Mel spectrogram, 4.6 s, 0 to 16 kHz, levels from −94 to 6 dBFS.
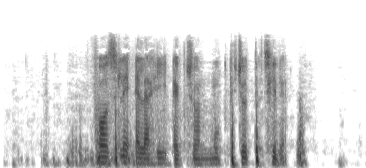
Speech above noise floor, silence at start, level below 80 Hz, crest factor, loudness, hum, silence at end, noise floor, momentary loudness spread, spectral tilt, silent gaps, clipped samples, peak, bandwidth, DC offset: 35 dB; 0.55 s; -46 dBFS; 22 dB; -22 LUFS; none; 0.75 s; -56 dBFS; 15 LU; -5.5 dB/octave; none; under 0.1%; -2 dBFS; 7.6 kHz; under 0.1%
